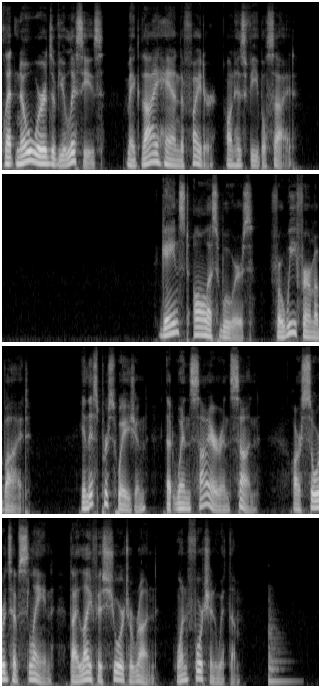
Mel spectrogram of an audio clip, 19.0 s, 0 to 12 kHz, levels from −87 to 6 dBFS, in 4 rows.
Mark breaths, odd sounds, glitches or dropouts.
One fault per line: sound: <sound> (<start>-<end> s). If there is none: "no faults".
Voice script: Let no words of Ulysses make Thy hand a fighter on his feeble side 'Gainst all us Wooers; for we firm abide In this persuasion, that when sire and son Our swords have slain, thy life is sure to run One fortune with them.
sound: tap (18.3-18.8 s)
